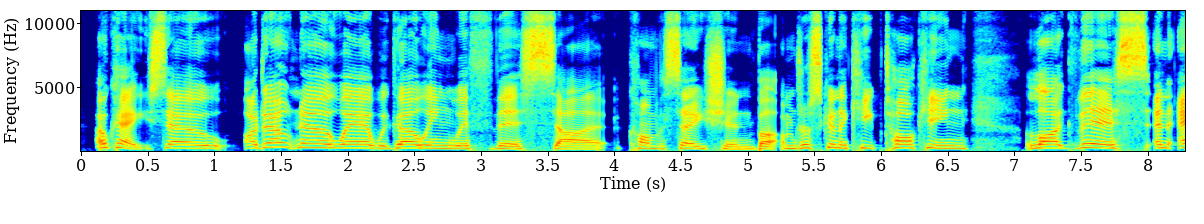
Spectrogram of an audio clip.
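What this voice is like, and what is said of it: Put-on English accent like Russell Brand's. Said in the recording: “Russell Brand accent”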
